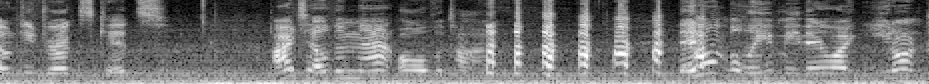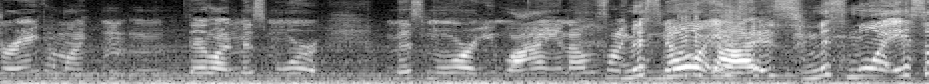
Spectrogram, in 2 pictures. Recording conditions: outdoors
